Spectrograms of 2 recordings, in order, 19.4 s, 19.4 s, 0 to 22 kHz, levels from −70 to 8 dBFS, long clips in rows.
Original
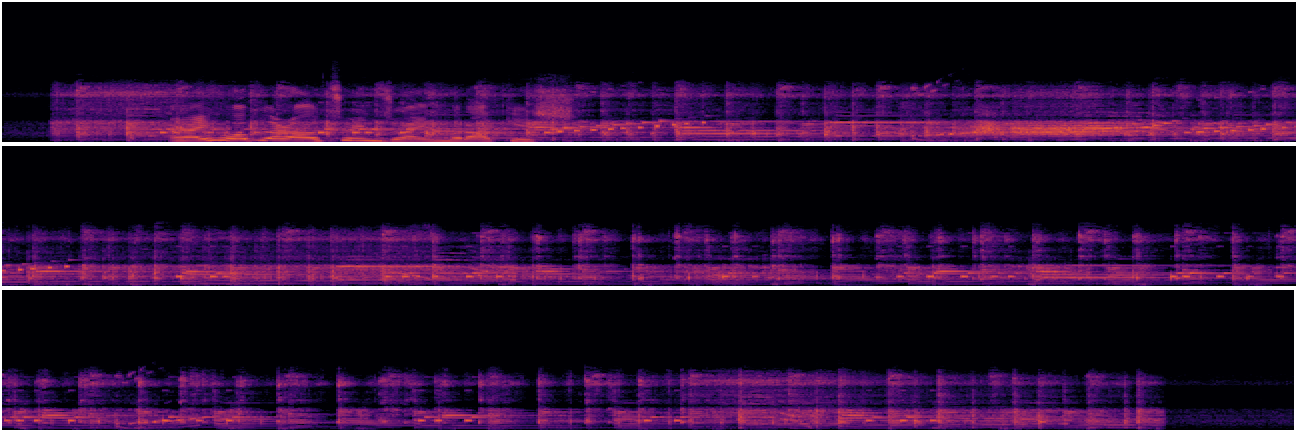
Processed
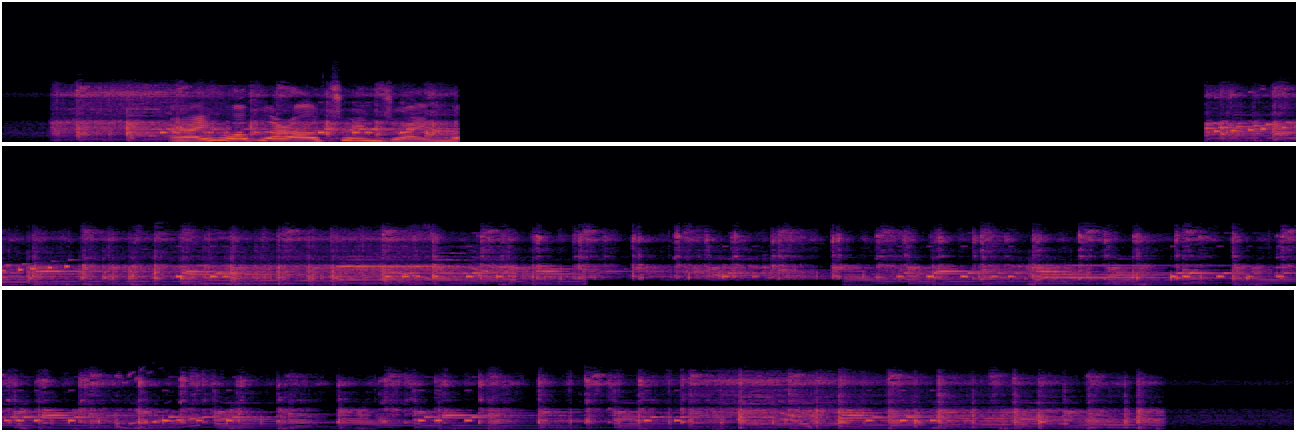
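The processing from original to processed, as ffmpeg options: -filter_complex "[0:a]asplit=3[a][b][c];[a]afade=t=out:st=9.38:d=0.02[d];[b]highpass=f=1.5k:w=0.5412,highpass=f=1.5k:w=1.3066,afade=t=in:st=9.38:d=0.02,afade=t=out:st=10.66:d=0.02[e];[c]afade=t=in:st=10.66:d=0.02[f];[d][e][f]amix=inputs=3:normalize=0,asettb=1/sr,asplit=3[g][h][i];[g]atrim=end=14.244[j];[h]atrim=start=14.24:end=14.85,asetpts=PTS-STARTPTS,afade=t=in:d=0.004:c=qsin,afade=t=out:st=0.606:d=0.004:c=qsin,acrossover=split=5700[k][l];[l]acompressor=threshold=-45dB:ratio=4:attack=1:release=60[m];[k][m]amix=inputs=2:normalize=0[n];[i]atrim=start=14.846[o];[j][n]acrossfade=d=0.004:c1=hsin:c2=qsin[p];[p][o]acrossfade=d=0.004:c1=qsin:c2=hsin,asplit=3[q][r][s];[q]atrim=end=2.28,asetpts=PTS-STARTPTS,afade=t=out:st=2.276:d=0.004:c=hsin[t];[r]atrim=start=2.28:end=6.01,asetpts=PTS-STARTPTS,volume=0[u];[s]atrim=start=6.01,asetpts=PTS-STARTPTS,afade=t=in:d=0.004:c=hsin[v];[t][u][v]concat=n=3:v=0:a=1"

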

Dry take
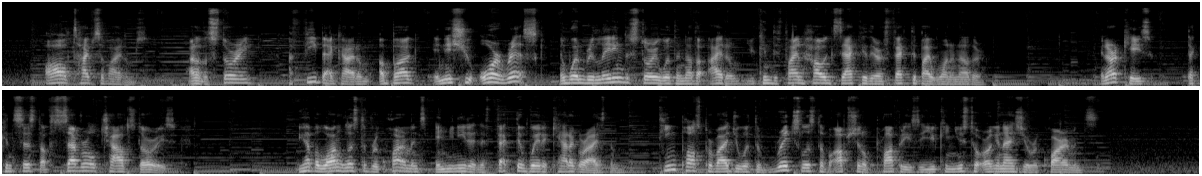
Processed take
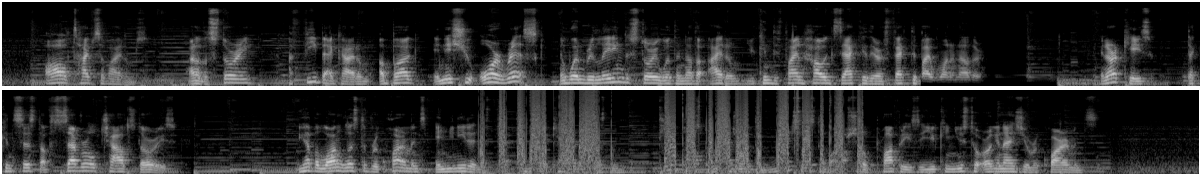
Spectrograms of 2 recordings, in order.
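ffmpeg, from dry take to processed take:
-filter_complex "[0:a]asettb=1/sr,asplit=3[a][b][c];[a]atrim=end=9.184[d];[b]atrim=start=9.18:end=10.55,asetpts=PTS-STARTPTS,afade=t=in:d=0.004:c=qsin,afade=t=out:st=1.366:d=0.004:c=qsin,highpass=f=490:w=0.5412,highpass=f=490:w=1.3066[e];[c]atrim=start=10.546[f];[d][e]acrossfade=d=0.004:c1=hsin:c2=qsin[g];[g][f]acrossfade=d=0.004:c1=qsin:c2=hsin,asettb=1/sr,asplit=3[h][i][j];[h]atrim=end=16.734[k];[i]atrim=start=16.73:end=20.59,asetpts=PTS-STARTPTS,afade=t=in:d=0.004:c=qsin,afade=t=out:st=3.856:d=0.004:c=qsin,aeval=exprs='(mod(11.9*val(0)+1,2)-1)/11.9':c=same[l];[j]atrim=start=20.586[m];[k][l]acrossfade=d=0.004:c1=hsin:c2=qsin[n];[n][m]acrossfade=d=0.004:c1=qsin:c2=hsin,bandreject=f=410:w=12,acompressor=mode=upward:threshold=-30dB:ratio=2.5,agate=range=-33dB:threshold=-34dB:ratio=3:detection=peak"

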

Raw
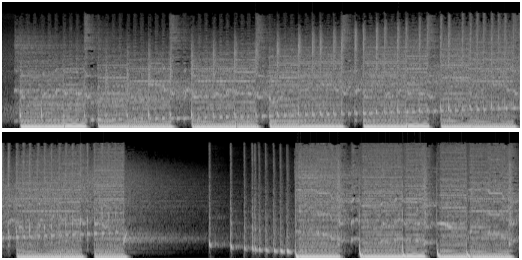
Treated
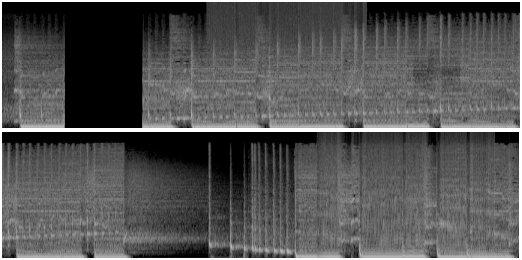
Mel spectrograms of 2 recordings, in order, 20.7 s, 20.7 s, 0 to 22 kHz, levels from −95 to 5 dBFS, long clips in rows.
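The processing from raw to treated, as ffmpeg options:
-filter_complex "[0:a]asettb=1/sr,asplit=3[a][b][c];[a]atrim=end=4.084[d];[b]atrim=start=4.08:end=7.3,asetpts=PTS-STARTPTS,afade=t=in:d=0.004:c=qsin,afade=t=out:st=3.216:d=0.004:c=qsin,acrusher=bits=4:mode=log:mix=0:aa=0.000001[e];[c]atrim=start=7.296[f];[d][e]acrossfade=d=0.004:c1=hsin:c2=qsin[g];[g][f]acrossfade=d=0.004:c1=qsin:c2=hsin,asettb=1/sr,asplit=3[h][i][j];[h]atrim=end=8.214[k];[i]atrim=start=8.21:end=9.17,asetpts=PTS-STARTPTS,afade=t=in:d=0.004:c=qsin,afade=t=out:st=0.956:d=0.004:c=qsin,equalizer=f=2.2k:w=1.6:g=-11.5[l];[j]atrim=start=9.166[m];[k][l]acrossfade=d=0.004:c1=hsin:c2=qsin[n];[n][m]acrossfade=d=0.004:c1=qsin:c2=hsin,asettb=1/sr,asplit=3[o][p][q];[o]atrim=end=14.534[r];[p]atrim=start=14.53:end=15.28,asetpts=PTS-STARTPTS,afade=t=in:d=0.004:c=qsin,afade=t=out:st=0.746:d=0.004:c=qsin,aemphasis=mode=reproduction:type=riaa[s];[q]atrim=start=15.276[t];[r][s]acrossfade=d=0.004:c1=hsin:c2=qsin[u];[u][t]acrossfade=d=0.004:c1=qsin:c2=hsin,asettb=1/sr,asplit=3[v][w][x];[v]atrim=end=16.654[y];[w]atrim=start=16.65:end=20.21,asetpts=PTS-STARTPTS,afade=t=in:d=0.004:c=qsin,afade=t=out:st=3.556:d=0.004:c=qsin,asoftclip=type=hard:threshold=-25dB[z];[x]atrim=start=20.206[aa];[y][z]acrossfade=d=0.004:c1=hsin:c2=qsin[ab];[ab][aa]acrossfade=d=0.004:c1=qsin:c2=hsin,asplit=4[ac][ad][ae][af];[ac]atrim=end=1.25,asetpts=PTS-STARTPTS,afade=t=out:st=1.246:d=0.004:c=hsin[ag];[ad]atrim=start=1.25:end=2.81,asetpts=PTS-STARTPTS,volume=0[ah];[ae]atrim=start=2.81:end=10.07,asetpts=PTS-STARTPTS,afade=t=in:d=0.004:c=hsin,afade=t=out:st=6.92:d=0.34:silence=0.354813[ai];[af]atrim=start=10.07,asetpts=PTS-STARTPTS,afade=t=in:d=0.34:silence=0.354813[aj];[ag][ah][ai][aj]concat=n=4:v=0:a=1,acompressor=threshold=-25dB:ratio=6"

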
